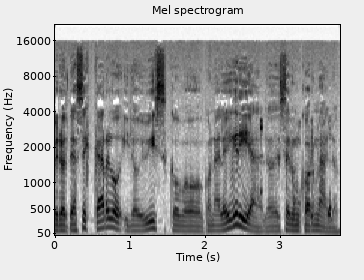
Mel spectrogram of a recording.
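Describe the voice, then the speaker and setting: Talking at a fairly quick pace, a man with a Rioplatense accent uses lively intonation. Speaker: radio host. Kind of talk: radio interview.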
